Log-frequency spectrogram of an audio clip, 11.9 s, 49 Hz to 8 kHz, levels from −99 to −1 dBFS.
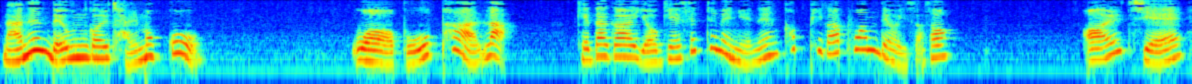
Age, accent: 20-39, native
